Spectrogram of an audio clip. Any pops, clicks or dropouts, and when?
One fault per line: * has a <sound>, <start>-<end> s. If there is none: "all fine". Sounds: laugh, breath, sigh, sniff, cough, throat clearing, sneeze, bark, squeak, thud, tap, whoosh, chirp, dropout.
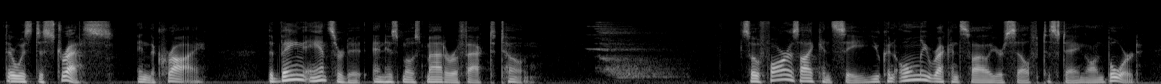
* has a squeak, 5.8-6.9 s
